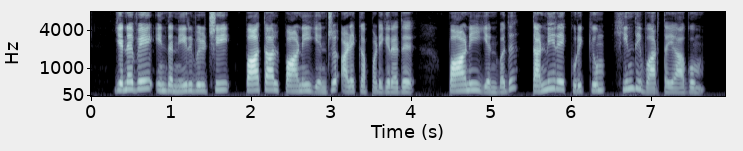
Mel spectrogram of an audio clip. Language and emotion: Tamil, neutral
